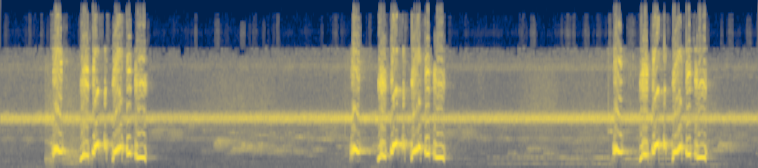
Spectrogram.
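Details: Thai red-whiskered bulbul song used for training birds each morning: three bright phrases of rapid, slurred whistles, each about a second long and separated by pauses of about two seconds, with a constant thin high tone behind.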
